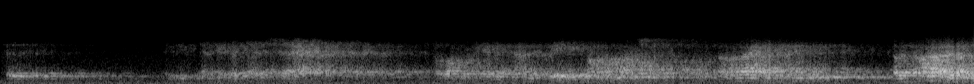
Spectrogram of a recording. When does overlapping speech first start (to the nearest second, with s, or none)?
none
